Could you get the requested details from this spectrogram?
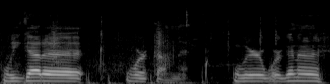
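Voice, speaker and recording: A young man's fairly high, slightly mellow voice carries lively intonation at an unhurried pace as he gives let's-play game commentary. He's rambling and frustrated, swearing and restarting sentences. There's a little hiss or hum and faint keyboard clicks.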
